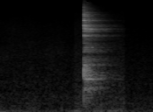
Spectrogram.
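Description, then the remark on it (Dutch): A single bright clink of glasses touching in a toast, with a short high ringing tone that fades within half a second, otherwise quiet. “Laten we ouderwets gaan eh, klinken.”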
